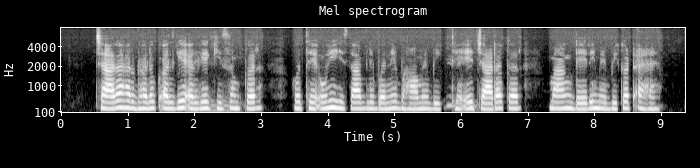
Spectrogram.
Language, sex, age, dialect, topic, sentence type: Chhattisgarhi, female, 56-60, Northern/Bhandar, agriculture, statement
